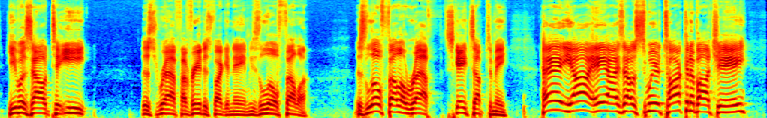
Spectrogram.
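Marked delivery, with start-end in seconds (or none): 7.3-10.0 put-on Canadian accent, pitched up. Imitating a referee who skates up to talk: imitating a fake Canadian accent. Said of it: "they have this fake Canadian accent".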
